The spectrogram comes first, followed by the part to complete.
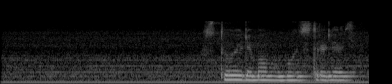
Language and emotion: Russian, neutral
